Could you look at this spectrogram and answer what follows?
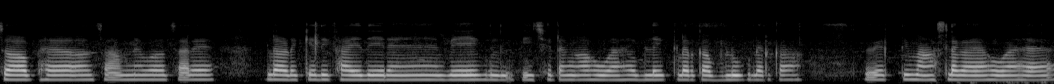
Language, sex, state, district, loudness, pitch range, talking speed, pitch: Bhojpuri, female, Bihar, Saran, -25 LUFS, 215-220 Hz, 155 wpm, 215 Hz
